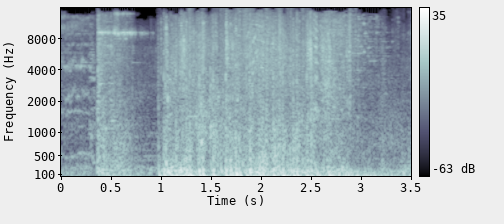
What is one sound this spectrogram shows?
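A loud magical blast bursts and crackles.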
